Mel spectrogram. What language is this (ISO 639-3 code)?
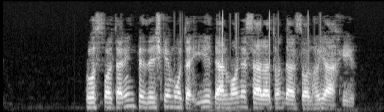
fas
